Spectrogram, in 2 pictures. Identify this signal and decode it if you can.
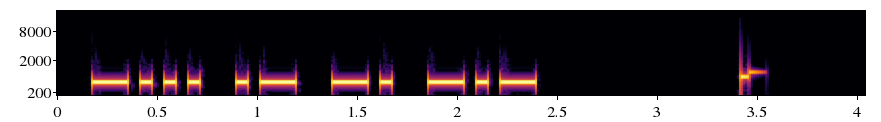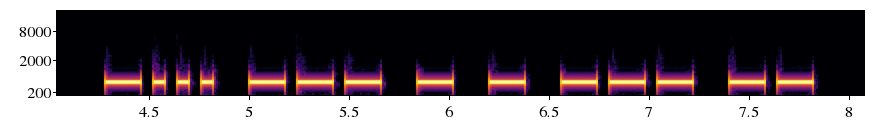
Morse code, heard as a keyed tone, about 20 wpm, 700 Hz. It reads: BANK BOTTOM
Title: Sentences from Top 900 Words - New Word Drill - 20wpm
